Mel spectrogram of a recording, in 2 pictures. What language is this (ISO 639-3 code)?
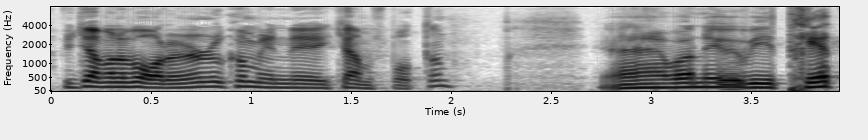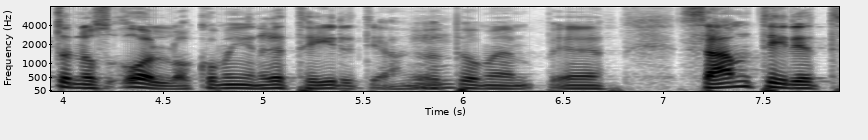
swe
